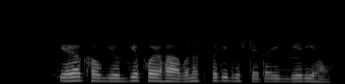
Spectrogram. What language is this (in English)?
Marathi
